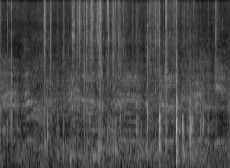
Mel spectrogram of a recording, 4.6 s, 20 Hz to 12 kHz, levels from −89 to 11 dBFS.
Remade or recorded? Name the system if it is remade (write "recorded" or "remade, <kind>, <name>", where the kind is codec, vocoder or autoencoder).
recorded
